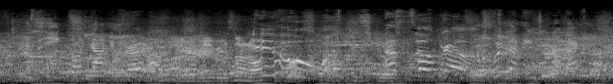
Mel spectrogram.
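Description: Several voices talking over one another: the steady chatter of a busy restaurant dining room.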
